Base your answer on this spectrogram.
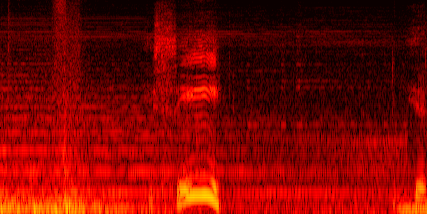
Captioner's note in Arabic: لهجة اسكتلندية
